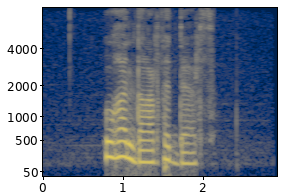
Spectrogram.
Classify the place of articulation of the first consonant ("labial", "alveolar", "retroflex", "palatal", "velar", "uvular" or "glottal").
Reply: uvular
